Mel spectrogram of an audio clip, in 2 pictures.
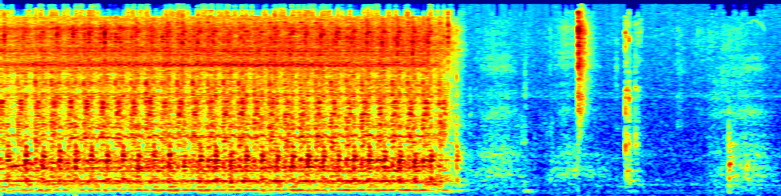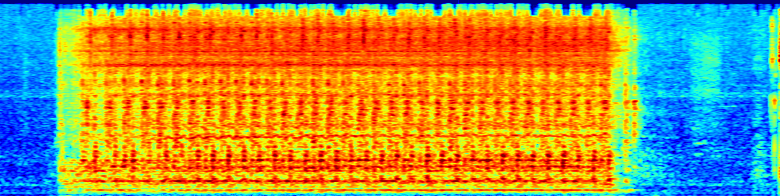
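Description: Sewing machine with a new, noisy motor and belt stitching stretch lace for a jacket, running in two long steady whirring bursts separated by quiet pauses with small handling clicks, then starting again at the end.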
